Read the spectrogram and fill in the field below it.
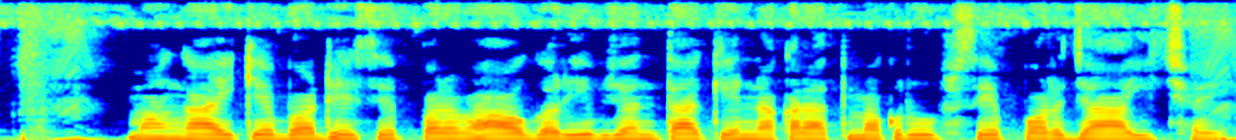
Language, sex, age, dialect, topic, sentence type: Magahi, female, 18-24, Western, banking, statement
